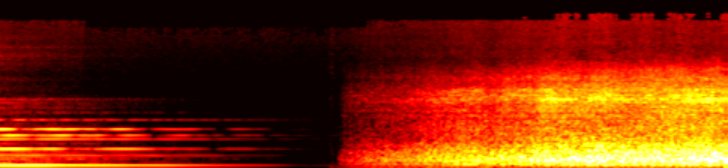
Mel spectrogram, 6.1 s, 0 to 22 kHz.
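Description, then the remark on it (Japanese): A steady, low engine drone of a single-occupant airplane that makes a forced landing in the Sahara Desert fades away over two seconds into brief silence, then a broad rushing noise, like strong wind, swells up and holds loud to the end. “ちょうど6年前のある夜、僕の操縦する飛行機がサハラ砂漠に不時着した。”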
